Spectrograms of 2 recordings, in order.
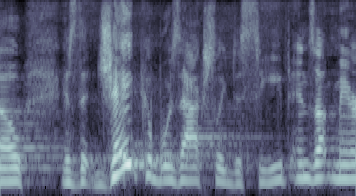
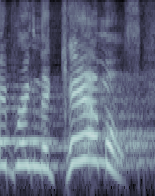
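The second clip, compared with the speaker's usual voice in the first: yelled order; 13 semitones higher, 5 dB louder than usual. Acted. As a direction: shout it much higher and louder to a helper. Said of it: "these guys say something like this".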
